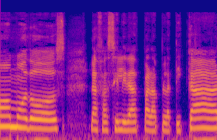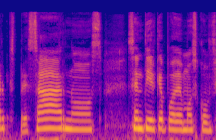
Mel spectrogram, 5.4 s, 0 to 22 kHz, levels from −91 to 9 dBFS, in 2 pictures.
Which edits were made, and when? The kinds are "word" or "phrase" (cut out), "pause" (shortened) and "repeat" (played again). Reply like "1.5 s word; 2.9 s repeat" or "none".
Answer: 2.8 s word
